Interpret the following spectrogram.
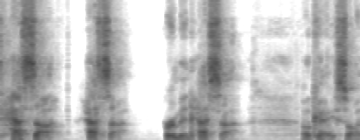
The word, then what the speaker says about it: Hesse: Well, he says it's Hessa, Herman Hesse. Okay, so I like that pronunciation.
